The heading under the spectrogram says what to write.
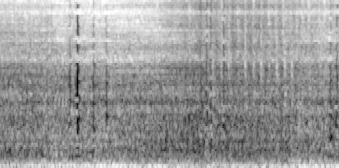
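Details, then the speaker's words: Old campervan started after sitting all winter: idle sags and nearly stalls in drive and reverse, then idles high in park and neutral; persists despite last year's tune-up, cause unknown. "Throw it in drive and it wants to die a little bit. Okay. Throw it in park, idling high."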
